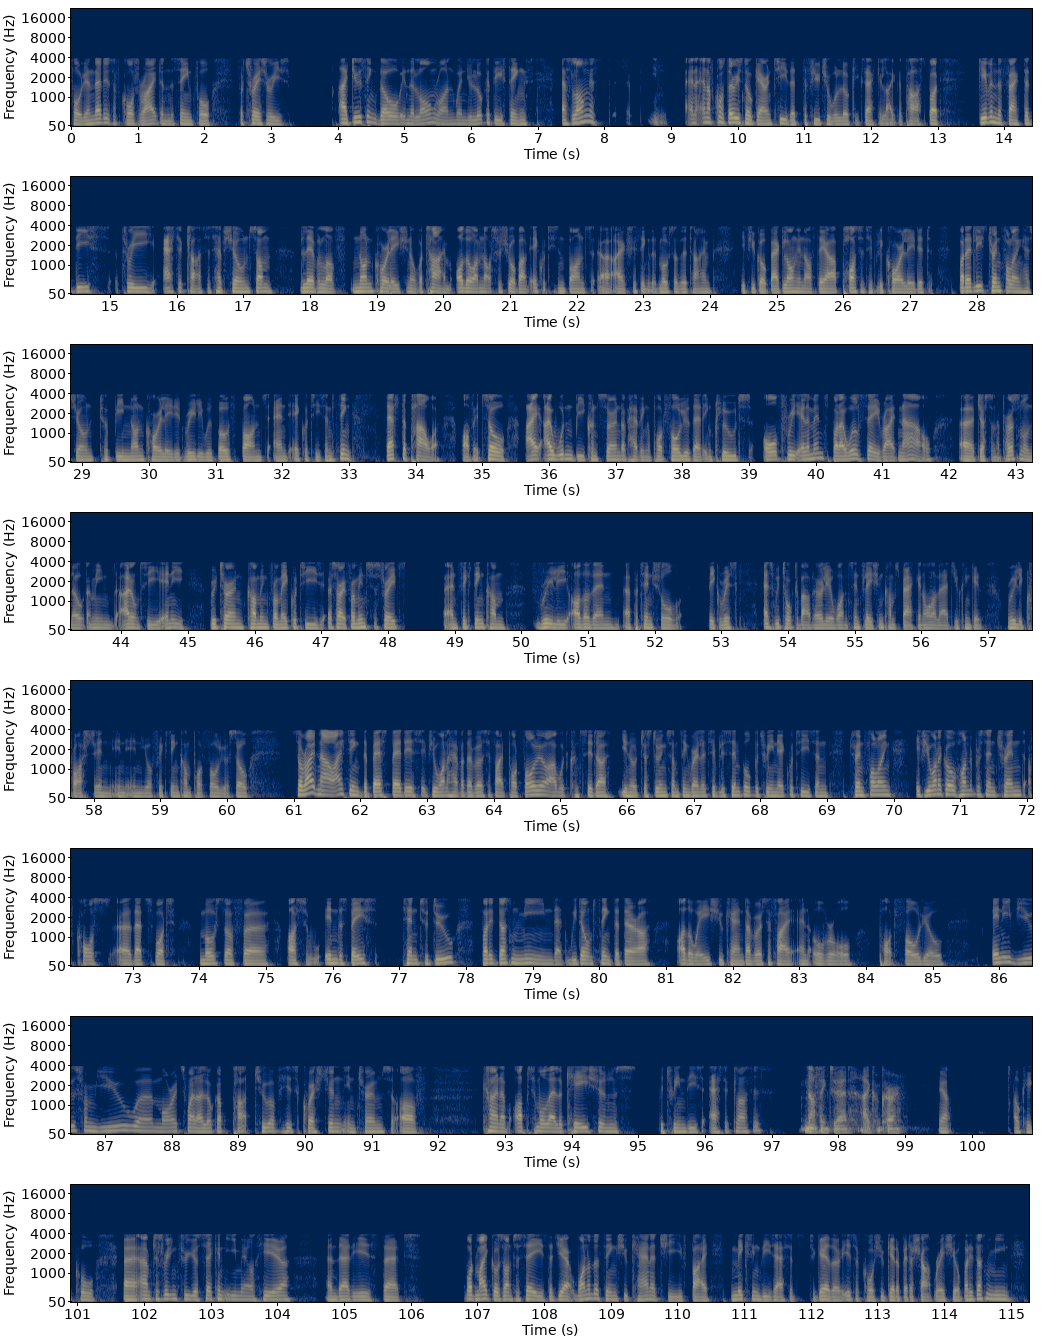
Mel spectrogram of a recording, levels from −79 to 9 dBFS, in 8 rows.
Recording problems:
high frequencies cut off; severe; nothing above 4 kHz

